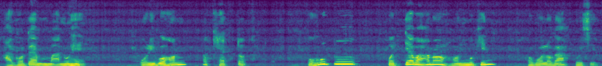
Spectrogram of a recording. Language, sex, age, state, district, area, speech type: Assamese, male, 30-45, Assam, Sivasagar, rural, spontaneous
